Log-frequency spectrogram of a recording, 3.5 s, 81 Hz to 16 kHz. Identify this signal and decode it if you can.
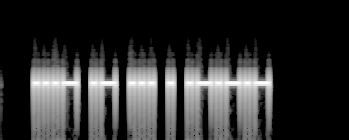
Morse code, heard as a keyed tone, about 25 wpm, 700 Hz. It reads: VASE.
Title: Pangram Challenge v2 - 25wpm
